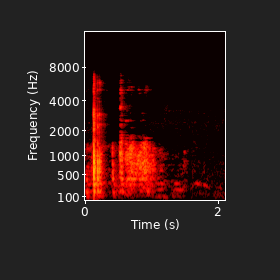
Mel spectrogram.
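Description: A sharp click of a pen being handled on the desk, followed by a short rustle that fades away.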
